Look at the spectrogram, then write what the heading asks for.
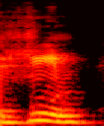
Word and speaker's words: جيم: Ça se prononce Jim.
